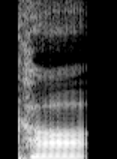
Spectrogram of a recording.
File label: "kaa1", Cantonese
